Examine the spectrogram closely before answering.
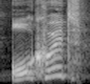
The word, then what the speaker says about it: awkward: un cercle ici awward a awward cet adjectif awkward qui veut dire un peu qui veut dire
